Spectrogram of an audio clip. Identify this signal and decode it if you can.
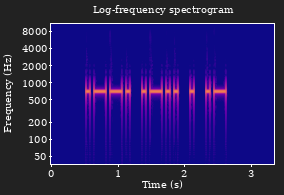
Morse code, heard as a keyed tone, about 20 wpm, 700 Hz. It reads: PLEA
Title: Build A Word - 1 Letter At A Time - 5-Letter Words - 20wpm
